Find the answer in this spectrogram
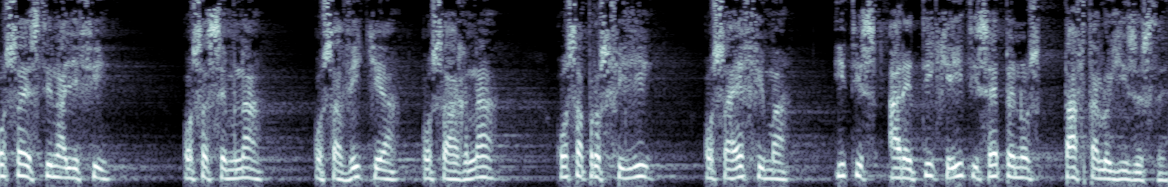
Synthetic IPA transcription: o̞sɐe̞st̪inɐʎiθi | o̞sɐse̞mnɐ | o̞sɐðiceɐo̞sɐːɣnɐ | o̞sɐpɾo̞sfiʎio̞sɐe̞fimɐ | it̪isɐɾe̞t̪ice̞it̪ise̞pe̞no̞st̪ɐft̪ɐlo̞ʝize̞st̪e̞

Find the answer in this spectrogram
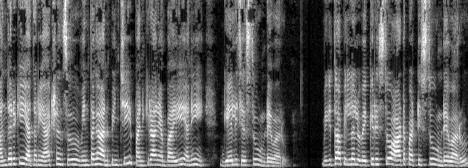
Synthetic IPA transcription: ɐnd̪ɐɾikiːɐt̪ɐniaːkʂɐnsuʋint̪ɐŋɡaːɐnipiɲt͡ʃipɐnikiɾaːnɐbːaːjiɐni | ɡe̞ːlit͡ʃe̞ːst̪uːuɳɖɛːʋaːɾṵ | miɡʱit̪aːpilːɐluʋekːɐɾist̪uːaːʈɐpɐʈːist̪uːuɳɖɛːʋaːɾu

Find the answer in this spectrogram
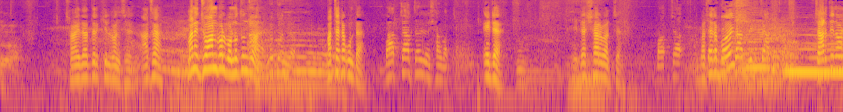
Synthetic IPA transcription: t͡ɕʰɔjd̪at̪̬eɾkʰilbʰʱaŋt͡ɕʰea̰tːt͡ɕʰamaned͡ʑoanbolbonot̪̬und͡ʑoannot̪unbatːɕaʈakoɳʈa̰ | baaɾatt͡ʃa | ejʈa | ejʈaʃaɾbat̪ːɕa̰ | batːaʈabɔjd̪iaɾit͡ɕaɾd̪inɔ

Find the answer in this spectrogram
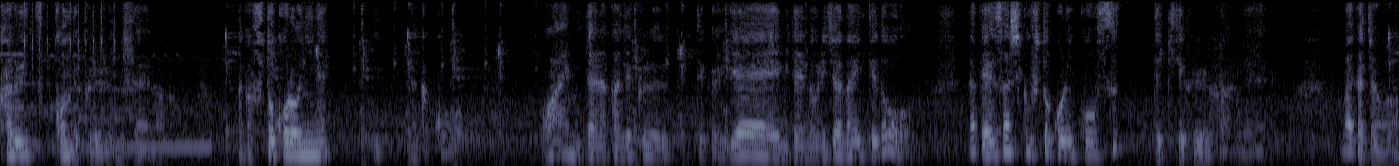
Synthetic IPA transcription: kʰaɾɯ̟it͡sɨ̥kːõ̞nd̪e̞kɯ̟ɾe̞ɾɯ̟mʲit̪a̰ina̰nãŋkaɸɯ̟̥t̪o̞ko̞ɾo̞ɲ̟ine̞ | nãŋkḁko̞ː | oβaimʲit̪ainakãɲ̟d͡ʑid̪ekɯ̟ɾɯ̟t̪ːe̞jɯ̟ka̰iemʲit̪aiɲinoɾʲiʑanaike̞d̪o̞ | nãŋkajasaɕi̥kɯ̟ɸɯ̟̥t̪o̞ko̞ɾo̞ɲ̟iko̞ːsɨt̪ːe̞kʲi̥t̪e̞kɯ̟ɾe̞̰ɾɯ̟kaɾane̞ | maikat͡ɕãɰ̃βa̰

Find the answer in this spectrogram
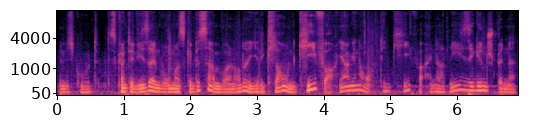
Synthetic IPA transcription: ɪnɪçɡ̥uːtd̥askʰœntədiːzaɪnvoɪmɐsɡ̥əbɪshaːbm̩vɔlənʔoːdɐheːɐdikʰl̥aʊnkʰiːfɐ̰jaːɡənaʊd̥eːnkʰiːfɐʔaɪnɐʁiːzɪɡənʃpɪnə

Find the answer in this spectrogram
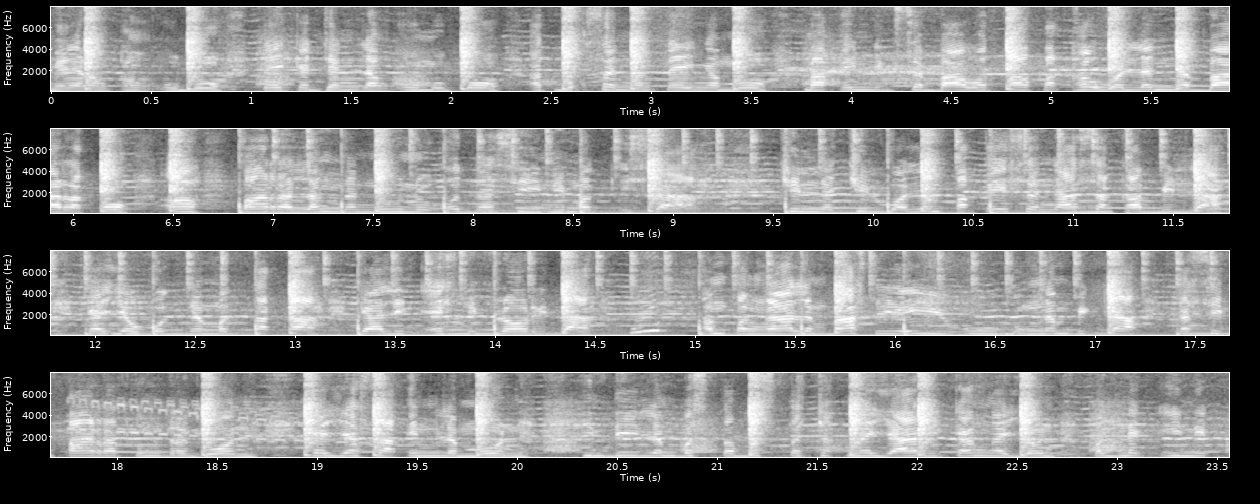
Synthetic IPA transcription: mɛːɾo̞ŋpɐŋʔʊbo̞t̪ɛkɐd͡ʒanlɐŋʔuːmopo̞ʔɐt̪̚bʊk̚sanːɐŋt̪ɛŋɐmo̞mɐkɪnɪɡsɐbaːwɐt̪̚papɐkɐwɐlanːɐbaːɾɐko̞ʔa | paːɾɐlɐŋnɐnuːnoʔo̞d̪nɐŋsiːnɪmɐɡ̚ʔɪsat͡ʃɪlnɐt͡ʃɪlwɐlaŋpɐkɛsɐnasɐkɐbɪla | kɐjawɐɡ̚nɐmɐɡ̚t̪ɐka | ɡ̥aːlɪŋɛst̪ɪploɾɪd̪a | ʔɐŋpɐŋaːlɐnbaːsɪʔɐjʔuːboŋnɐŋbɪɡlakɐsɛpaːɾɐt̪oŋd̪ɾɐɡo̞n | kɐjasakɪnlɐmo̞nhɪnd̪iːlɐŋbɐst̪abɐst̪at͡ʃɐk̚nɐjaːɾɪkɐŋɐjo̞npɐɡ̚nɐɡ̚ʔiːnɪt̪̚

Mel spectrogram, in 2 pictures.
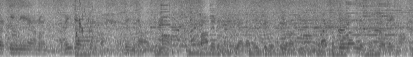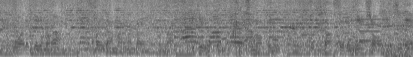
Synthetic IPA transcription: sakʲiɲ̟iano̞ | abe̞ɲ̟d͡ʑaːzɨkãmpas | abẽ̞ɲ̟d͡ʑaːzɨno̞ | maːbe̞ɾɯ̟noeɾʲiaɡad̪e̞kʲiɾɯ̟t̪ojɯ̟βakenand̪ed̪esokoɡaded̪e̞sɨne̞t͡ɕoːd̪o̞ima | omoβaɾe̞t̪e̞ɾɯ̟no̞ɡa | apːaɾiɾaːmãnːoakaɾakɯ̥sõŋɡa | d̪̥e̞kʲiɾɯ̟jokanakt̪so̞noot̪oɲ̟i | t̪oki̥t̪aːsoɾɯ̟ɲiõɕo̞ːt̪oɕi̥t̪e̞

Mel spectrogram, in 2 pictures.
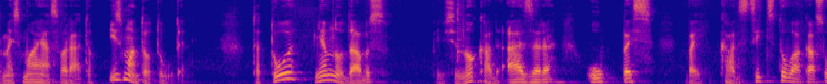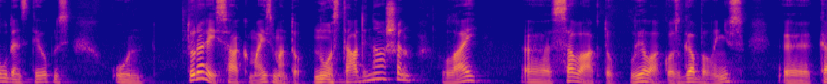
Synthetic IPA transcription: ɾmesmaːja̰ːsvaɾæ̰ːt̪uizmant̪uɔt̪ṵːd̪enʲi | t̪ad̪̚t̪uɔɲɛmnuɔd̪abɐs | pʲiɛmsʲimnuɔkaːd̪aʔæːzɛɾaupːɛs | va̰jkʰaːd̪ɨst̪sit̪st̪uvaːkaːsuːd̪enʲst̪ilˠp̪nɨsun | t̪uɾaɾiːsaːkumaːizmant̪uɔːtnuɔst̪aːd̪inaːʃanʊlˠaj | savɑ̰ːkt̪ulˠiɛlˠa̰ːkuɔsɡaba̰lˠiɲus | ka

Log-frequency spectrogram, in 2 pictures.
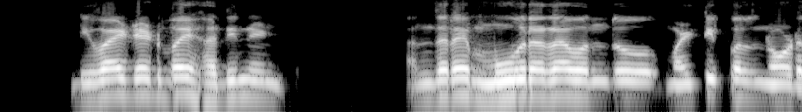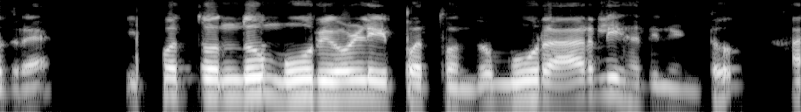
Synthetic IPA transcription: ɖiʋɐjɖeɖbɐjɦɐd̪ine̞ɳʈu̥ | ɐ̰nd̪ɐɾe̞muːɾɐɾɐʋo̞nd̪umɐlʈipɐlno̞ːɽid̪ɾe̞ | ipːɐt̪ːo̞nd̪umuːɾujoːɭːiːpːɐt̪ːo̞nd̪umuːɾaːɾɐliɦɐd̪ine̞ɳʈu | h

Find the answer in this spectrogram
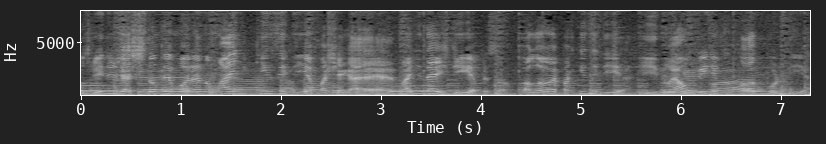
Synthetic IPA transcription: ʊzvid̪jʊzʒaɪst̪ɐ̃w̃d̪emoɾɐ̃nd̪ʊmajzd͡ʒɪkĩzɪd̪iɐspɾɐʃeɡaɾɛmajzdɪd̪ɛjzdiɐspesʊa̰wɡalõɡʊvɛjpɾɐkĩzɪd̪iɐsɪnɐ̃w̃ɛũvid̪ʊkewkolɔkʊpoɾd̪iɐ

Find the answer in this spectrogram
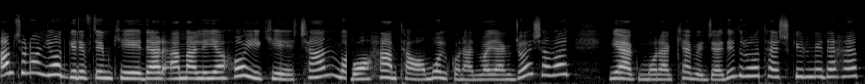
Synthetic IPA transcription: hamt͡ʃʰunɔnjɔd̪ɡiɾift̪imkʰid̪aɾamalijahɔikʰit͡ʃʰand̪mbɔhamt̪ʰaɔmulkunad̪vajaɡd͡ʒɔjʃavad̪ | jaɡmuɾakʰːabid͡ʒad̪id̪ɾɔt̪ʰaʃkilmed̪aɦad̪̚

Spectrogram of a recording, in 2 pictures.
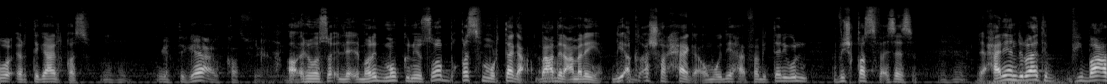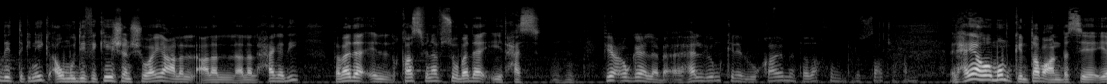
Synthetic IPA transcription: uːʕʔeɾt̪eɡaːʕelqɑ̰sˤf | eɾt̪eɡaːʕelqɑsˤfja̰ʔæːʔelːihowsʔellmɑɾˤiːd̪momkenjosˤɑːbqɑsˤfmoɾt̪æɡa̰ʕbaʕd̪elʕamælejːæ̰d̪iːʔæʔæʃhɑɾˤħaːɡæ̰ʔæ̰wmod̪iħa̰fæbet̪ːæːlijʔuːl | mæfiːʃqɑsˤfʔæ̰sæːsæ̰n | ħaːlejːænd̪elwæʔt̪ifiːbɑʕd̪ˤet̪ːekniːkʔæwmod̪ifikeːʃænʃowæjːæʕalæʕa̰læla̰lælħaːɡæd̪iː | fæbæd̪æʔeqɑsˤfnæfsowbæd̪æʔjet̪ħasːæ̥ | fiʕoɡæːlæbæʔæhæljomkenelweqɑːjæment̪æd̪æxːolbɾosˤɑˤ | ʔelħaʔiːʔæhowːæmomkent̪ˤɑbʕɑnbæsː

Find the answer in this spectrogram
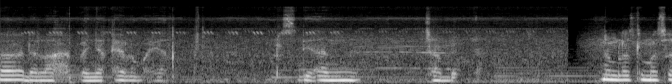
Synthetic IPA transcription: aːdalahbaɲakɲalobajat | pərsədiaʔan | t͡ʃabɛʔ | ənambəlaslimasa

